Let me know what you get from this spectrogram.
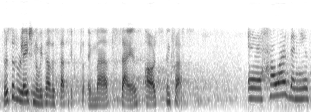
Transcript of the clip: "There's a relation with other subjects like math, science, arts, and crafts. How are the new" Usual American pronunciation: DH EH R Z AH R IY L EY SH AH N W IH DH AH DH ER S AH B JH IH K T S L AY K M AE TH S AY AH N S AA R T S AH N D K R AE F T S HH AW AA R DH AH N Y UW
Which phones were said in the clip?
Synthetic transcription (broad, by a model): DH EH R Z AH R IY L EY SH AH N W IH DH AH DH ER S AH B JH IH K T S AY M AE TH S AY AH N S AA R T S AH N K R AE F T S HH AW AA R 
